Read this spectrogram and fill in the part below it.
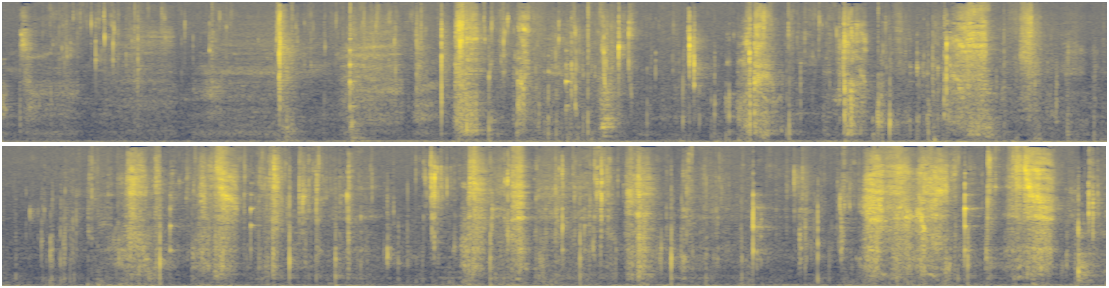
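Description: A young man chews and slurps food loudly and close to a microphone.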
